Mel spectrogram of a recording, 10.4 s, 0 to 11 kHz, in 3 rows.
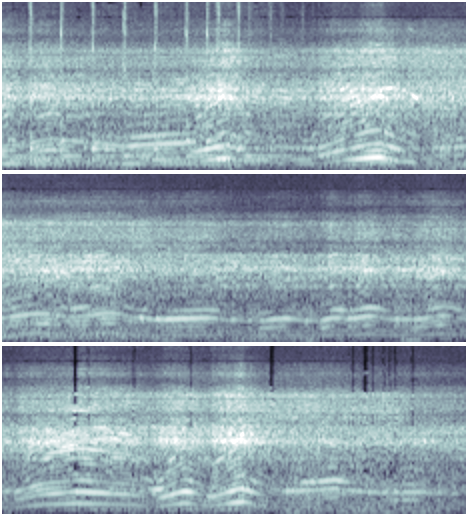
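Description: Arctic Cat Crossfire 800's two-stroke twin engine running under riding throttle, its pitch rising and falling several times as the snowmobile carves across the snow.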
